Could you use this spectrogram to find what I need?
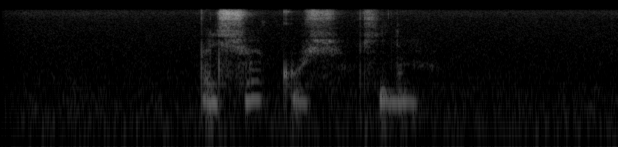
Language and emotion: Russian, neutral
